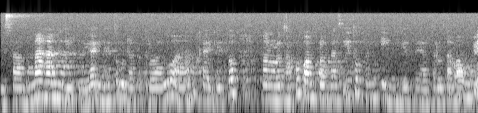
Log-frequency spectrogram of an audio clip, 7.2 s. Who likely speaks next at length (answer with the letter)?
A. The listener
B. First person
B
